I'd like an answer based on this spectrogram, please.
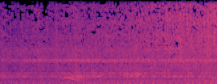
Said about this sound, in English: A helicopter hovers overhead.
